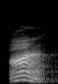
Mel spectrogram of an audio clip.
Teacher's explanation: Pengucapan huruf a harus berasa sampai ke hidung kita.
